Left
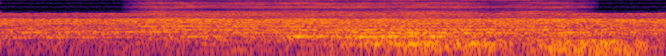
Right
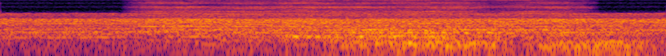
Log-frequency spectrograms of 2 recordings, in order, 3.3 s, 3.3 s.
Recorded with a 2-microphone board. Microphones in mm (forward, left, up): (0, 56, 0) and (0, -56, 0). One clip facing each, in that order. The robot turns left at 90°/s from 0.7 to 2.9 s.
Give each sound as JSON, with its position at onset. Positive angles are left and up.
{"t": 1.4, "sound": "breathing", "azimuth_deg": -60, "distance_m": 5.5}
